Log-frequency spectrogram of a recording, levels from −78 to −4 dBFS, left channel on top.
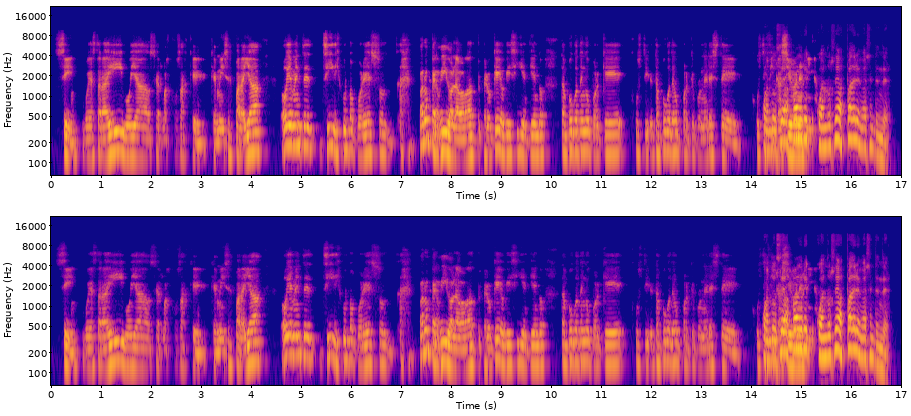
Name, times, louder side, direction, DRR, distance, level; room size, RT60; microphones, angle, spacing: voice 1, 0.0-4.2 4.6-11.4 11.7-13.8 14.1-15.3, left 2 dB, 60° left, 1.1 m, -23 dB
voice 2, 14.2-16.8, right 1 dB, 20° right, 0.4 m, -18 dB
10.5 x 4.0 x 3.1 m
head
